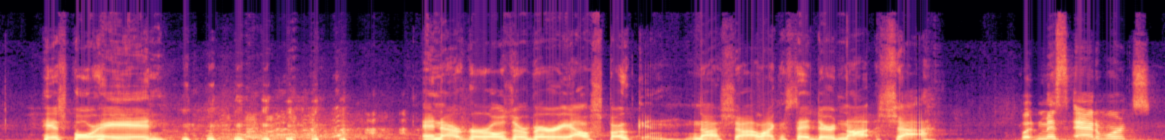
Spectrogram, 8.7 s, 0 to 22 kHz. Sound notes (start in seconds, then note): 1.2 audience giggling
